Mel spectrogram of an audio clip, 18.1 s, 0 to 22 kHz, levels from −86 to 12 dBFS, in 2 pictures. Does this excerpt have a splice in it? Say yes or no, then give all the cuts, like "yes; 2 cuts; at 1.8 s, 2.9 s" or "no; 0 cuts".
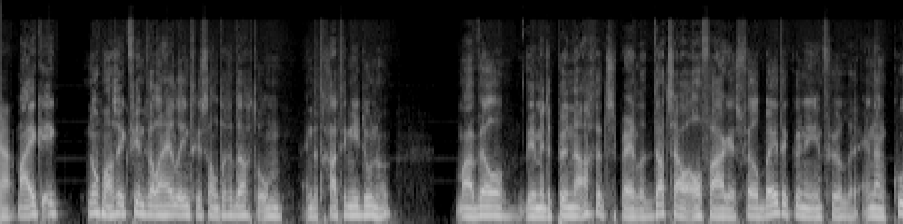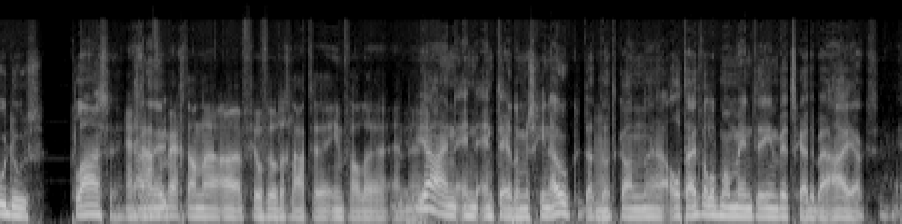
no; 0 cuts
